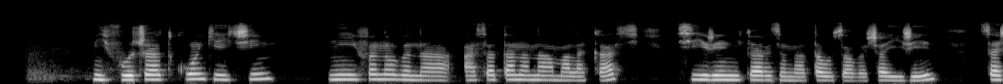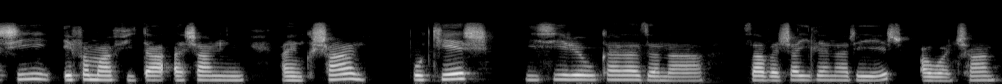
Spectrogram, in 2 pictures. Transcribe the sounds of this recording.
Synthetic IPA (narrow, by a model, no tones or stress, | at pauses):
mivoʈ͡ʂaat̪u̥kuaŋkeʈ͡ʂiɲi̥ | nifanovanəasat̪ananəmalaɡ̥asi̥ | siɾenikaɾazanat̪awz̥avaʈ͡ʂəiɾeni̥ | saʈ͡ʂiefəmav̥it̪aʔaʈ͡ʂamini | ajŋku̥ʈ͡ʂani̥ | pokʰeʂ | isiɾewkaɾazanə | z̥avaʈ͡ʂəilanəɾeeʈ͡ʂə̥ | awanʈ͡ʂani̥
